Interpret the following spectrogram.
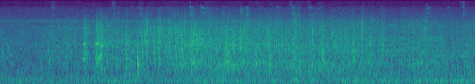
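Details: Dodge Neon after a repair for a front-end thump: steady low road rumble over rough pavement with no thumps or knocks; the front end rides quiet.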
